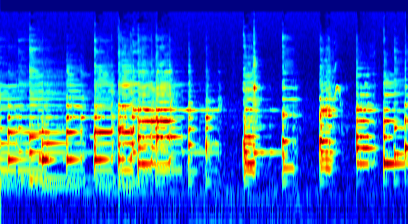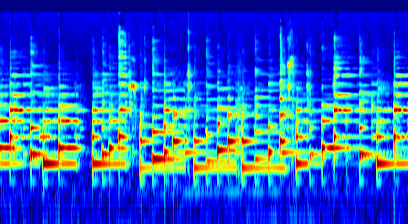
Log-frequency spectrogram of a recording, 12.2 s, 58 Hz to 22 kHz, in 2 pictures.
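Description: A Blanton BB-15R five-string resonator banjo played with the fingers: a quick run of picked notes with short breaks about four and five seconds in. It has no tone ring, and its tone is somewhat soft.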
